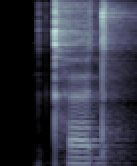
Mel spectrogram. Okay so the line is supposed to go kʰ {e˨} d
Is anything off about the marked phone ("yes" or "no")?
yes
